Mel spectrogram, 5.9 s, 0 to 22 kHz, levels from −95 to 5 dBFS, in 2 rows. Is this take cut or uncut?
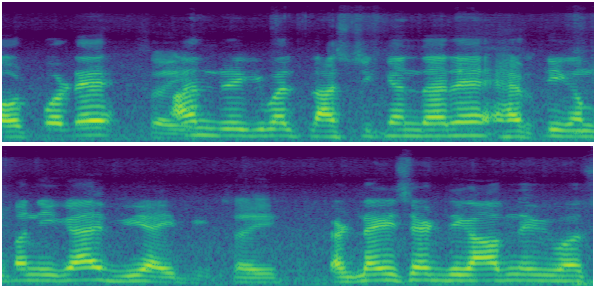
uncut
